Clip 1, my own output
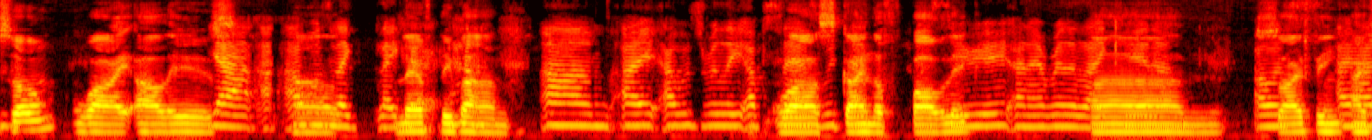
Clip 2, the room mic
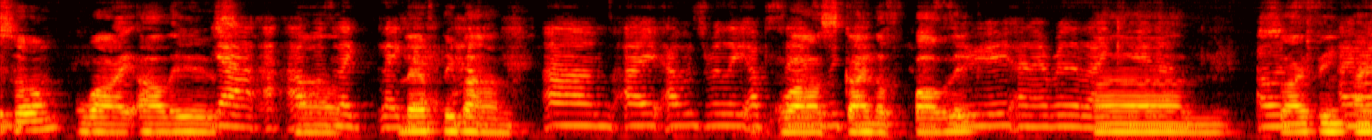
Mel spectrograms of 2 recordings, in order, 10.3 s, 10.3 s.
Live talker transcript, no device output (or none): none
